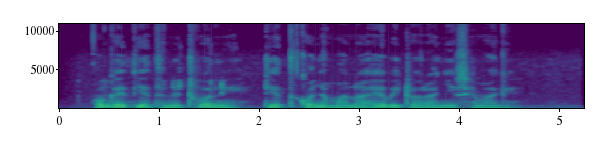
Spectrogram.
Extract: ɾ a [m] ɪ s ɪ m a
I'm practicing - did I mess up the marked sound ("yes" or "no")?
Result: yes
